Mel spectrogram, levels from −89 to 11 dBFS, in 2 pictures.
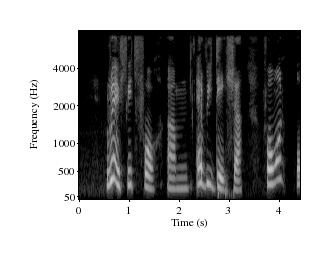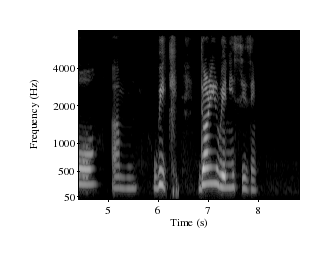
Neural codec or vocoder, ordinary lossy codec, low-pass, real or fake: vocoder, 44.1 kHz, 128 mel bands every 256 samples, BigVGAN v2; MP3, 48 kbps; 7.2 kHz; fake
